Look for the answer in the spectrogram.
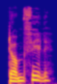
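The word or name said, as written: DOMFÆLD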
